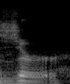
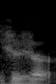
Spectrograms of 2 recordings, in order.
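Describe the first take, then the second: First: The syllable starts with a plain z sound. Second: The syllable starts with a zh sound. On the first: The speaker calls it wrong. "I'm not saying zer" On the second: The speaker calls it right. "it's zher"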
